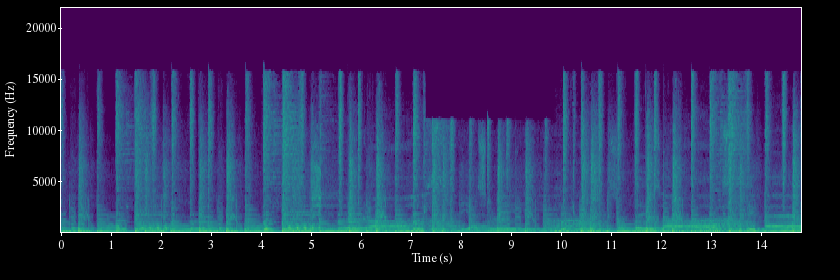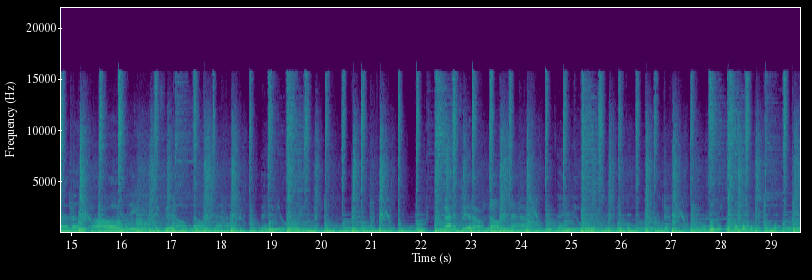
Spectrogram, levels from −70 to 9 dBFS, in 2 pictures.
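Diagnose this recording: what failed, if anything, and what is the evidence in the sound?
From 7.27 to 9.86 s nothing comes through above 10.9 kHz, level dips about 5 dB and faint new noise appears, with no gap: likely the driver's input switched to a poorer device.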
